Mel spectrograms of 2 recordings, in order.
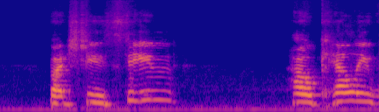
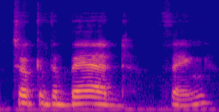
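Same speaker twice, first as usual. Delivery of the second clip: ordinary talk, nothing marked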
